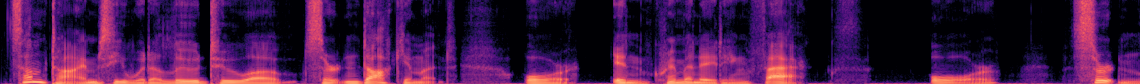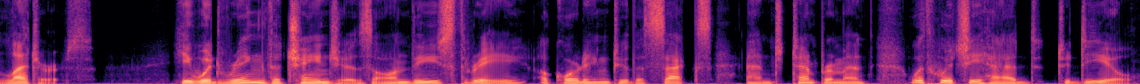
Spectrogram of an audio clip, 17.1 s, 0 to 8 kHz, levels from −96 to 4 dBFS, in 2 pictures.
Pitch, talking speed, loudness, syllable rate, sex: 110 Hz, 115 wpm, -21 LUFS, 4.1 syllables/s, male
